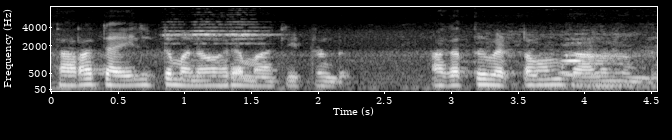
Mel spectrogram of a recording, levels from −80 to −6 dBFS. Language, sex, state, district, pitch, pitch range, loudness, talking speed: Malayalam, male, Kerala, Kollam, 140 Hz, 130-150 Hz, -16 LUFS, 80 wpm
